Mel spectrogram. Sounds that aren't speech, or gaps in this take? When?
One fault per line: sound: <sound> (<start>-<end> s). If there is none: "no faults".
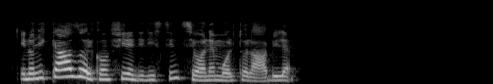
no faults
